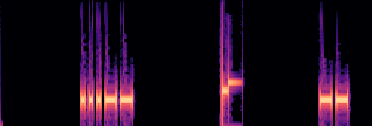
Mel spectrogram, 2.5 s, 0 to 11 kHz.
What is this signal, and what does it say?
Morse code, heard as a keyed tone, about 44 wpm, 700 Hz. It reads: 3 M
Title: Single Letter-Number Alt - Rapid-Fire 45wpm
